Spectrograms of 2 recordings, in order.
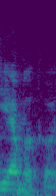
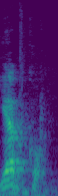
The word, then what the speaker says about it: jabłko: The only one that isn't consistent, I discovered, is the word for apple, which is jabłko, is not pronounced jabłko. It's pronounced jabłko. Jabłko. So there are some sounds that disappear in Polish.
